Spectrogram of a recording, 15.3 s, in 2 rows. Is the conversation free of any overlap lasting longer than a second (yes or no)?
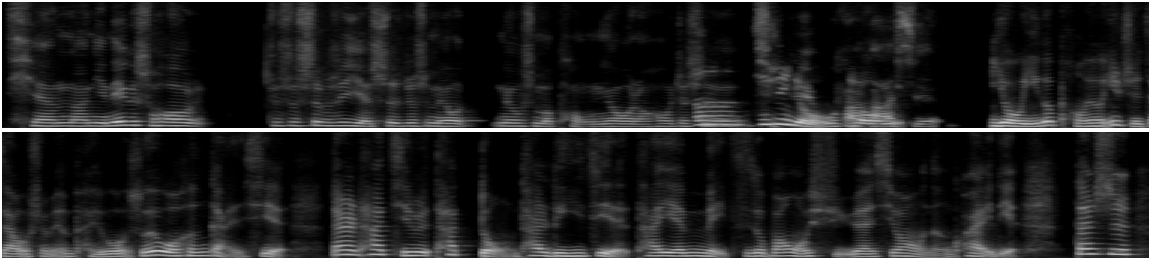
no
